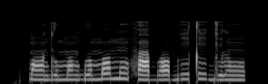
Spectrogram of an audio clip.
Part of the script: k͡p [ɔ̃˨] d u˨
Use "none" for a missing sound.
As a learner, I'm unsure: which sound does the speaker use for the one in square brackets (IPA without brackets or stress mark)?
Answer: ɔ̃˨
